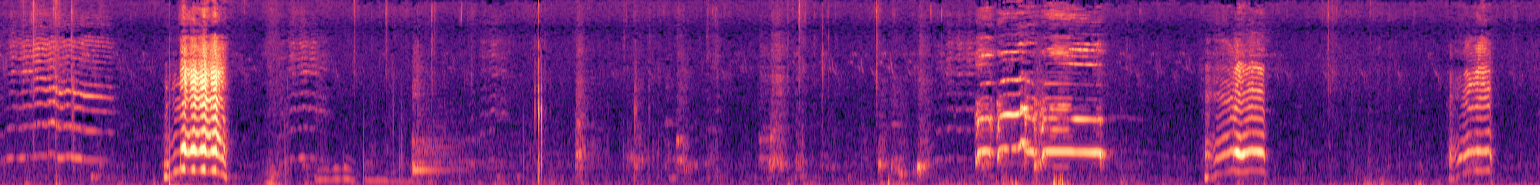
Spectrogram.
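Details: Goat bleating loudly in a series of quavering, harmonic-rich bleats, some wavering and trembling. Bleats come at the start, near two seconds, and again after ten seconds, with quieter rustling and knocks between them.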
